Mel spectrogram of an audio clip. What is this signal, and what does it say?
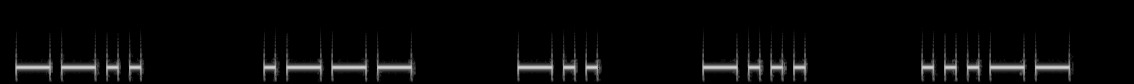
Morse code, heard as a keyed tone, about 10 wpm, spaced as for 6 wpm, 800 Hz. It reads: ZJDB3
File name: LEZIONI / 8 YJ45 / 8 YJ ws 10wpm 4043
